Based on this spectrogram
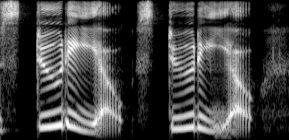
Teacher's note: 在美音中，很多美国人是会把前面的这个 u 发成长音 u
